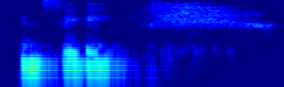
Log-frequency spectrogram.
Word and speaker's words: kintsugi: So I was reminded of the Japanese art form of kintsugi. Am I saying it correctly? Yeah, kintsugi.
